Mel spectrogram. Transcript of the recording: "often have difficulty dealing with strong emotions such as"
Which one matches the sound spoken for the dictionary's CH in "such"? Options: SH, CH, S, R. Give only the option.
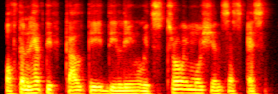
S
